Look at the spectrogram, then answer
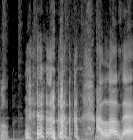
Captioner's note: both laugh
